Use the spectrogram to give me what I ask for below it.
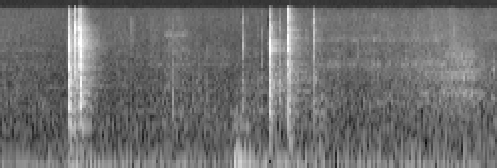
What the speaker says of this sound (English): so you have to type cload M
